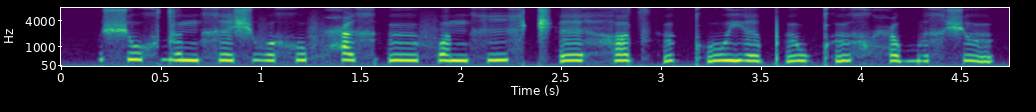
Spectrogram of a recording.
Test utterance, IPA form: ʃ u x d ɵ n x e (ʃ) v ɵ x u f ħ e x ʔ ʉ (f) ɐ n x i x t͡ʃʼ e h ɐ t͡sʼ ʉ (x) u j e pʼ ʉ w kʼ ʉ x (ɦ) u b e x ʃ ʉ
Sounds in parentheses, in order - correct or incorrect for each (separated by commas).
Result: correct, correct, incorrect, incorrect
